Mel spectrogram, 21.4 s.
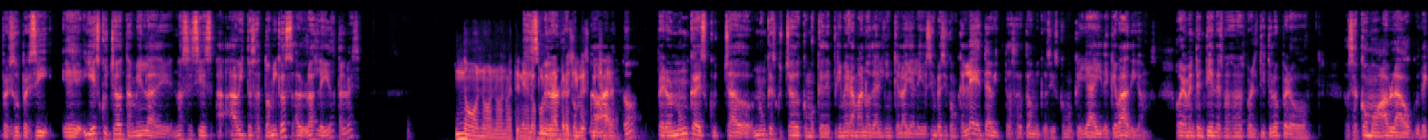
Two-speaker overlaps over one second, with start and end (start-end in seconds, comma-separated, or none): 7.8-9.3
